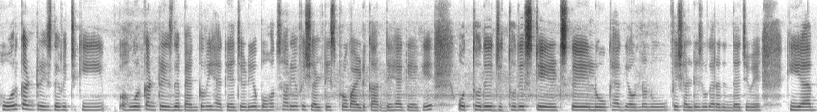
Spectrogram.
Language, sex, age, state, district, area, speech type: Punjabi, female, 18-30, Punjab, Muktsar, urban, spontaneous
